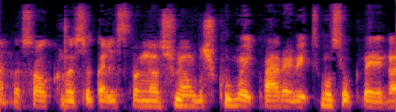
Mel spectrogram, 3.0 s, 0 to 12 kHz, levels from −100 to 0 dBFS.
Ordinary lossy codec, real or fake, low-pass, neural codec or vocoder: MP3, 48 kbps; fake; 10.8 kHz; codec, 24 kHz, 1 kbps, SNAC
